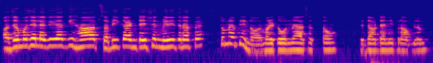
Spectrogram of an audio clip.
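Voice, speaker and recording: A man with a fairly high voice gives a classroom lecture. He explains step by step, mixing English phrases into his talk. He stops often to put questions to his students. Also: moderate pace, a bit bright, low-quality recording. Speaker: teacher.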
